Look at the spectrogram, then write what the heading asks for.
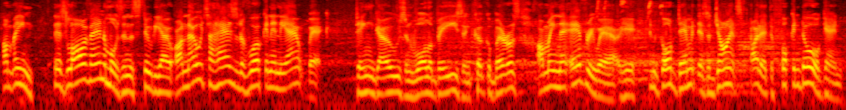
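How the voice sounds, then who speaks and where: A man's voice: a little high, animated, moderate pace. A man hosting a comedy podcast, bantering in a brash, teasing, slangy way. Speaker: podcast host. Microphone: studio mic.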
